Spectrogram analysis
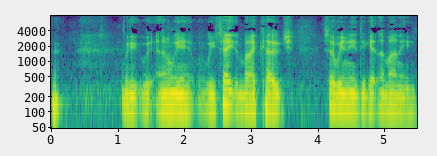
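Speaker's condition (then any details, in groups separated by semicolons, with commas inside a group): Parkinson's; Parkinson's diagnosed at age 78, tremor, joint stiffness, progressive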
